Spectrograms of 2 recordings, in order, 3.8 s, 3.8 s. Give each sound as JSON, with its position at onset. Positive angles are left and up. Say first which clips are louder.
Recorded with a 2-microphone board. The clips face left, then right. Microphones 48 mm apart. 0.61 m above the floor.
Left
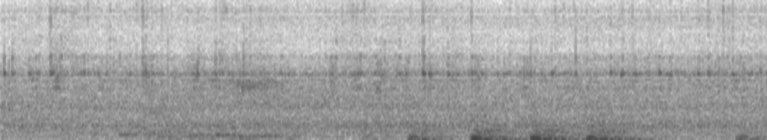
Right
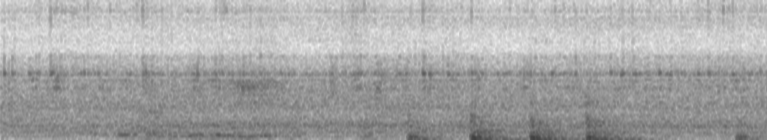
{"t": 0.6, "sound": "a man speaking", "louder": "right 4 dB", "side_deg": -50, "distance_m": 4.5}
{"t": 2.0, "sound": "hammering", "louder": "right 3 dB", "side_deg": -45, "distance_m": 1.4}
